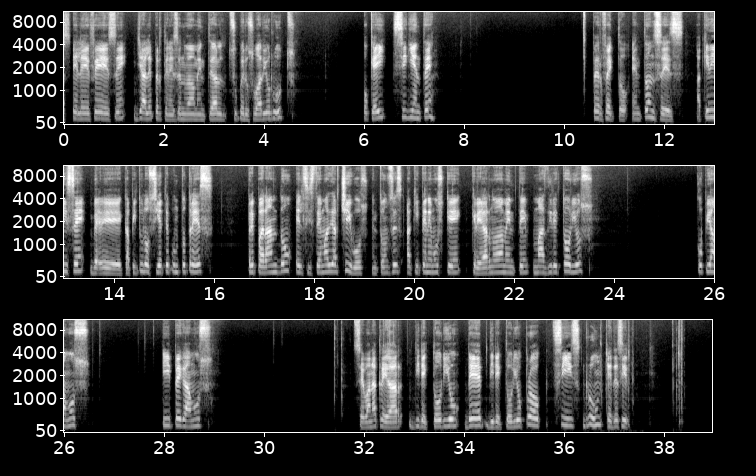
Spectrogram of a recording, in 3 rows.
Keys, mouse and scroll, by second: 3.5-4.2 scroll down 1, 4.2-5.9 scroll down 1, 6.5 click, 24.1-26.1 drag, 26.4 right click, 27.3 click, 28.1 click, 28.6 right click, 30.0 click, 31.3 Right, 32.3 Return, 36.7 Up, 37.1 Up, 38.1 Return.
